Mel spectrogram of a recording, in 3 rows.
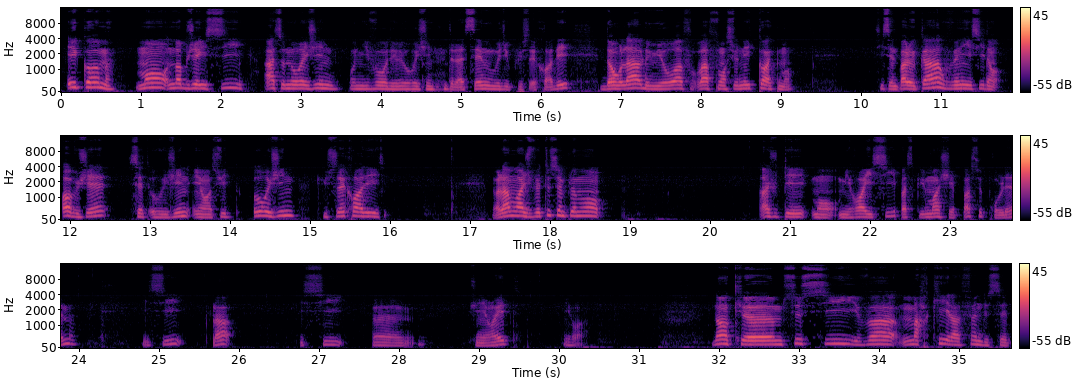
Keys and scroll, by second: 30.6 a, 35.5 shift+Tab.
